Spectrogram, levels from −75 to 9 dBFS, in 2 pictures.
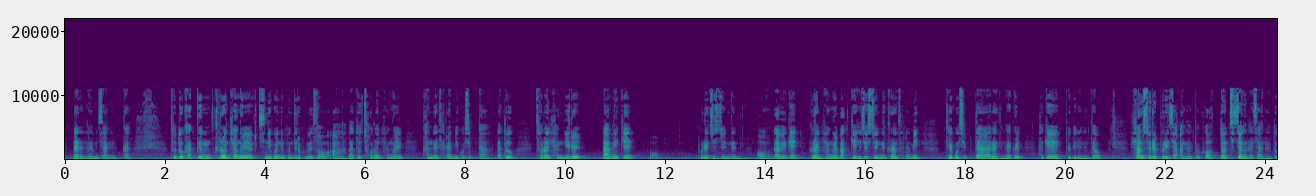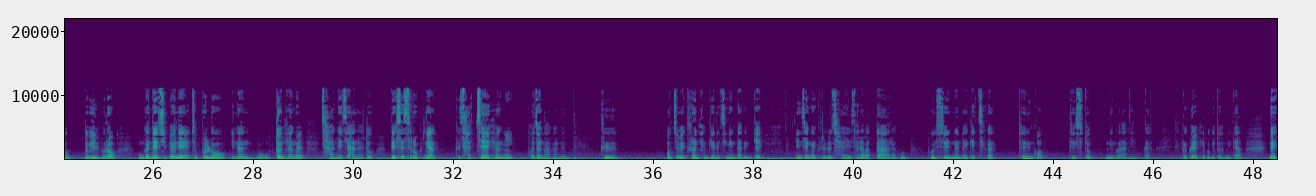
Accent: native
